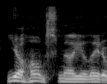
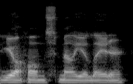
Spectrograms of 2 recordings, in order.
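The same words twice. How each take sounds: First: Louder, higher punch; punchy line. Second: Slow, paused rap line; paused delivery. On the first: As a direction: hit it with energy. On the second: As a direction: take a breath before it. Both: Shown as a demonstration. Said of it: "what if I kinda paused".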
